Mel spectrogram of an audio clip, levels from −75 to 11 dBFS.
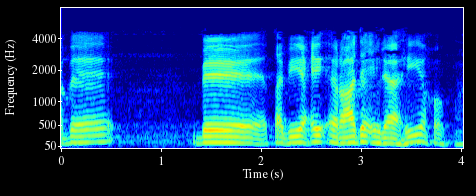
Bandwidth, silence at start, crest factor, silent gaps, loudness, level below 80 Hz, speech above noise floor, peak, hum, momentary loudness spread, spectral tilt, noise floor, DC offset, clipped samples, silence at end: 5.4 kHz; 0 s; 20 dB; none; -22 LUFS; -52 dBFS; 26 dB; -4 dBFS; none; 12 LU; -11 dB/octave; -48 dBFS; under 0.1%; under 0.1%; 0 s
